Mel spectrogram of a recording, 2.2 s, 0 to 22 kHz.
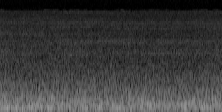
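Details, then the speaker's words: Roughly 20-year-old Comfortmaker furnace after replacing the loud draft inducer: new inducer runs with a steady, even low hum, no rattles or scraping, drawing 2.2–2.38 amps, within spec; normal operation. "Let me check the draft inducer amps, being it's brand new. We're 2.2 amps, so we're good."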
